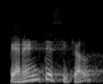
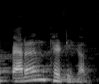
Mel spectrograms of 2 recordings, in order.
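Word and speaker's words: parenthetical: Indicates a sudden break in thoughts or sets of প্যারেন্টেসিক্যাল, আচ্ছা প্যারেন্টেসিক্যাল information. প্যারেন্টেসিক্যাল মানে বন্ধনী আবদ্ধ, প্যারেন্টেসিক্যাল এখানে ব্যবহৃত, এই যে প্যারেন্থেটিক্যাল, উচ্চারণটা প্যারেন্থেটিক্যাল মানে বন্ধনী আবদ্ধ, বন্ধনী আবদ্ধ, বুঝলে?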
